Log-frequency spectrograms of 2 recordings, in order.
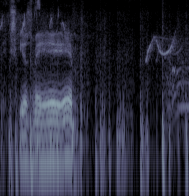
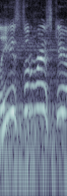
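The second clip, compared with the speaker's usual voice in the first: much higher and louder, thrilled; excited cheer; 13 semitones higher, 5 dB louder than usual. Real, not acted. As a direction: cheer him on. Cheering NPC arrival.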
